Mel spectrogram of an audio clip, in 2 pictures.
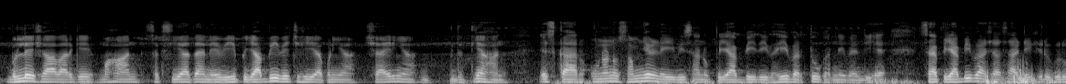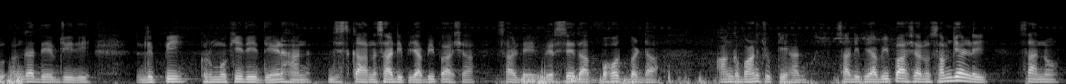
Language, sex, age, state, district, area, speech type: Punjabi, male, 18-30, Punjab, Kapurthala, urban, spontaneous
